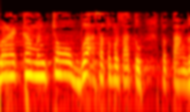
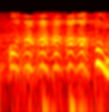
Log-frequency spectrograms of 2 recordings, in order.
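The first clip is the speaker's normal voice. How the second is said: repeated high grunts then a pop; mock straining noises; 5 semitones higher, 3 dB louder than usual. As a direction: strain in short bursts, then "pung". Mimics bottle coming out.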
